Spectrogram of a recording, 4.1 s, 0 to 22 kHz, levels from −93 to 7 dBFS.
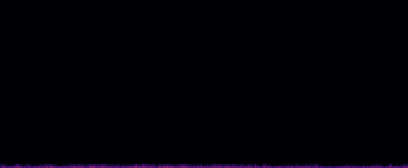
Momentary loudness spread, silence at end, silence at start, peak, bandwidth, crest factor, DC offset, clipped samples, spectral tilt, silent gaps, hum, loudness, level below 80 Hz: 3 LU; 0 s; 0 s; -54 dBFS; 4.5 kHz; 16 dB; under 0.1%; under 0.1%; -10 dB/octave; none; none; -68 LUFS; -78 dBFS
